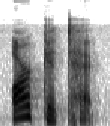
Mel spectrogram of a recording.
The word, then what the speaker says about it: architect: Architect. I don't say the K, but my tongue goes to the K position and then touches the top of my mouth completely to stop the airflow.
